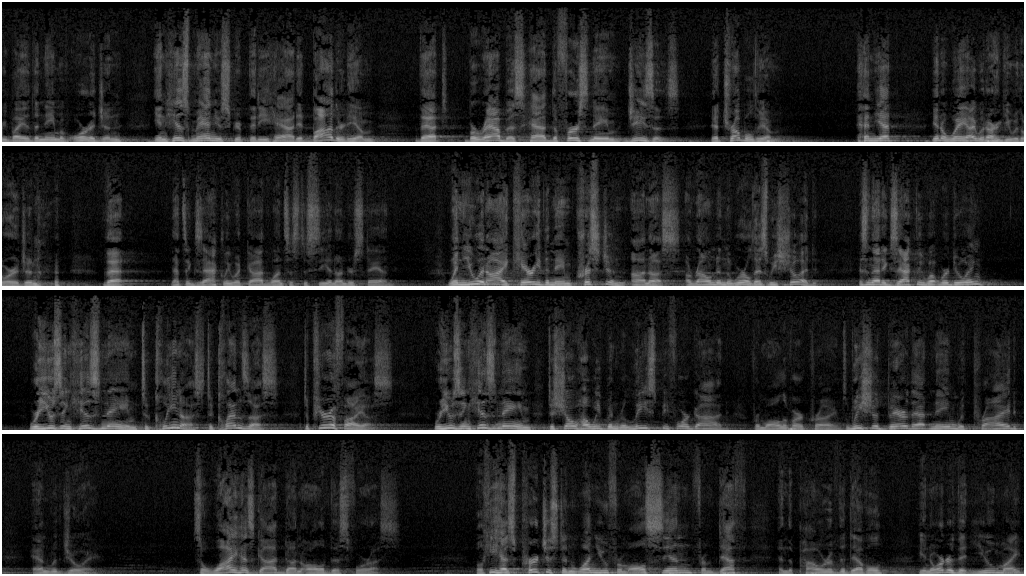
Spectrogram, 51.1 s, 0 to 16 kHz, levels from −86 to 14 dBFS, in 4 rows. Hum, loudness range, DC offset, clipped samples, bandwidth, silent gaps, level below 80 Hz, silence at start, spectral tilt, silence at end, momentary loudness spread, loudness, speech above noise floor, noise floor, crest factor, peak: none; 6 LU; under 0.1%; under 0.1%; 16 kHz; none; -56 dBFS; 0 s; -5 dB/octave; 0 s; 12 LU; -32 LUFS; 31 dB; -63 dBFS; 18 dB; -14 dBFS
